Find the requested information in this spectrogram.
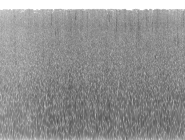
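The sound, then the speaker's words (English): Heavy monsoon rain pours down in a dense, steady hiss that holds an even loudness throughout, with no voices and no breaks in the downpour. “It's monsoon season here. Sayyid's mother, Monwara Khatun, watches as the rain pours down relentlessly.”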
